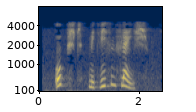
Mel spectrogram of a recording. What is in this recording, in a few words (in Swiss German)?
"flaisch", Bas Rhin; fruits à chair blanche; vin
